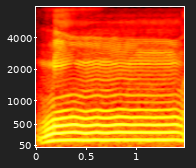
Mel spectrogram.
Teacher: Mesti ada dengungan getaran di dalam hidung. Bukan di luar hidung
